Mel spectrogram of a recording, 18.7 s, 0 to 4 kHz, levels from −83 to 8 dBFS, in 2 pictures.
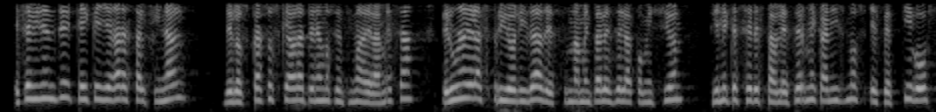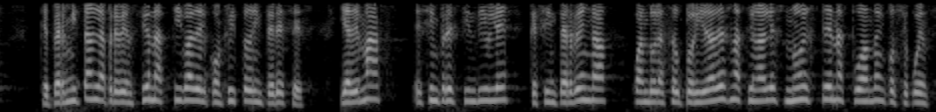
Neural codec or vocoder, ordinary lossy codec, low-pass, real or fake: codec, 16 kHz, 4 kbps, FreqCodec, larger model; none; 3.6 kHz; fake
